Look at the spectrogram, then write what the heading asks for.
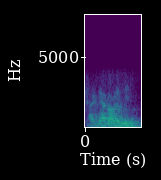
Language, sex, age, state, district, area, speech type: Odia, male, 18-30, Odisha, Puri, urban, conversation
